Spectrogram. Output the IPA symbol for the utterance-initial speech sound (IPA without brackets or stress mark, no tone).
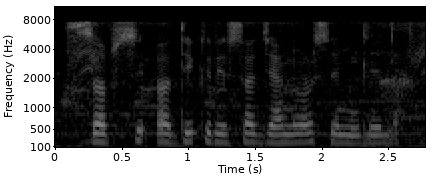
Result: s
